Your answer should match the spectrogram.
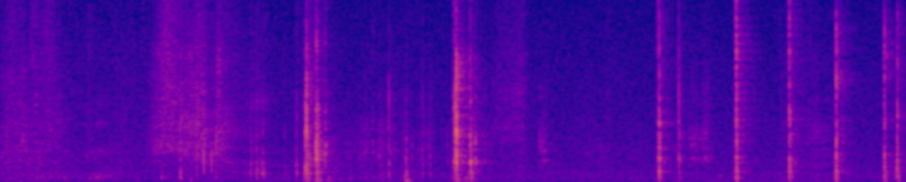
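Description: Hands handling a cardboard Blu-ray digibook: soft paper and card rustling with scattered short clicks and taps, the sharpest about two and three seconds in and a few lighter ones near the end.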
